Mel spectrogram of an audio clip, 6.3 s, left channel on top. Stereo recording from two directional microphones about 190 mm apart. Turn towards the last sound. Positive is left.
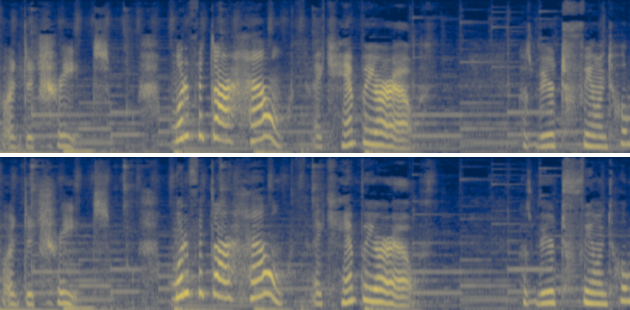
turn(degrees=-30)  # may be behind; listen again after turning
